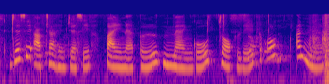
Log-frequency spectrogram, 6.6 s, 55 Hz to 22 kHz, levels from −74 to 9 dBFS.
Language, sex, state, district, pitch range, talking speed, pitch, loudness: Hindi, female, Bihar, Saharsa, 185-290 Hz, 90 wpm, 205 Hz, -21 LUFS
